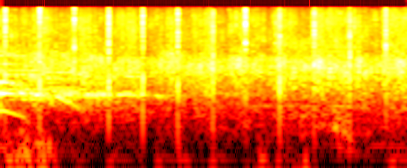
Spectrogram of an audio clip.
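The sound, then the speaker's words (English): Live studio audience applause at PAX East, a dense, steady wash of many hands clapping that holds an even loudness throughout without a break. “I would also like some applause.”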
